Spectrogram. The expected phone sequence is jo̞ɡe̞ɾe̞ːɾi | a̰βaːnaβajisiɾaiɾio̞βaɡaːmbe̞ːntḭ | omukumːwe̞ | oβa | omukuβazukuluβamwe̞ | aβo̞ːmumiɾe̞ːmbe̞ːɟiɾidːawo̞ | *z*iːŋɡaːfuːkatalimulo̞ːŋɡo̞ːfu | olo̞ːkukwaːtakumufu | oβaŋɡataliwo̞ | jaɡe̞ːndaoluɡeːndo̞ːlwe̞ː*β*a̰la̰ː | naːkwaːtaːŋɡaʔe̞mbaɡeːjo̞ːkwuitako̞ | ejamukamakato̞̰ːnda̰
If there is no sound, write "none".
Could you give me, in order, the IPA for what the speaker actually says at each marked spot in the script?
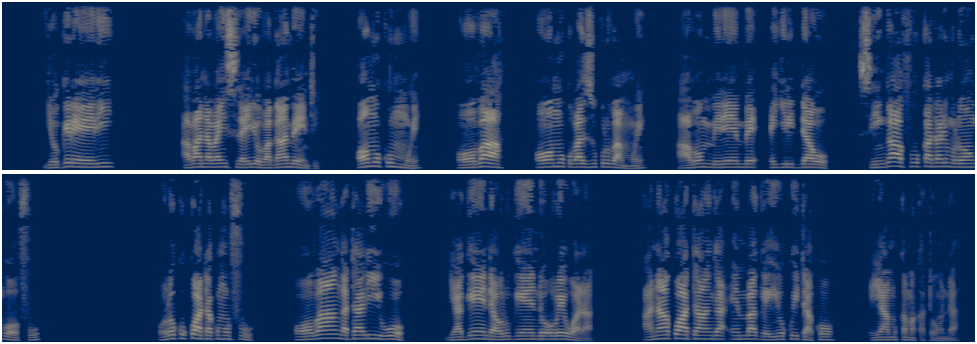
s, w

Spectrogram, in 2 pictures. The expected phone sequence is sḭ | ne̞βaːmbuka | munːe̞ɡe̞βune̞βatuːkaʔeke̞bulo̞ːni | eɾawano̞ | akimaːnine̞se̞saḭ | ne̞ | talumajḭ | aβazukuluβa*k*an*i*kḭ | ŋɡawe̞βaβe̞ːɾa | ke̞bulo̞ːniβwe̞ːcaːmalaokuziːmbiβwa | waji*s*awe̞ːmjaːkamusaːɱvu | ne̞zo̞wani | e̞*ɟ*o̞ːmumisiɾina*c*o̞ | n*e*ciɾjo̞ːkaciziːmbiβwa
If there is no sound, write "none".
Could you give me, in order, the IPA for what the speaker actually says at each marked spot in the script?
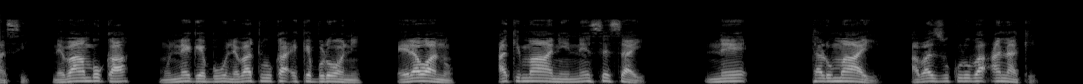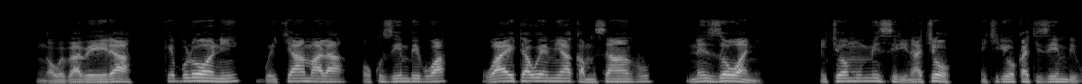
ʔ, a, t, c, c, e

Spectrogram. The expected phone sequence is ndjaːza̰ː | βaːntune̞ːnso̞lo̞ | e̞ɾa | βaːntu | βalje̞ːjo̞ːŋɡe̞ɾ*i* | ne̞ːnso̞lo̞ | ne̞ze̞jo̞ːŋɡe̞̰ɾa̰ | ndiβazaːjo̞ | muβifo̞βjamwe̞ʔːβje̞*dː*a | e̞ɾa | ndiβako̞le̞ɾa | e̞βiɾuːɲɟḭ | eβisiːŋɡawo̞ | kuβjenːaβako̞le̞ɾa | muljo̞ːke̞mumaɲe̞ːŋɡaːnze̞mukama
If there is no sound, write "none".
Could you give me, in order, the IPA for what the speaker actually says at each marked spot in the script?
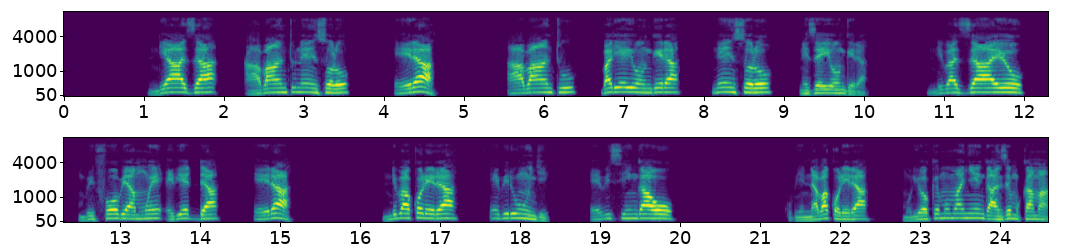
a, dː

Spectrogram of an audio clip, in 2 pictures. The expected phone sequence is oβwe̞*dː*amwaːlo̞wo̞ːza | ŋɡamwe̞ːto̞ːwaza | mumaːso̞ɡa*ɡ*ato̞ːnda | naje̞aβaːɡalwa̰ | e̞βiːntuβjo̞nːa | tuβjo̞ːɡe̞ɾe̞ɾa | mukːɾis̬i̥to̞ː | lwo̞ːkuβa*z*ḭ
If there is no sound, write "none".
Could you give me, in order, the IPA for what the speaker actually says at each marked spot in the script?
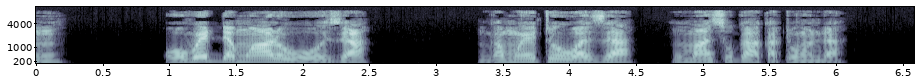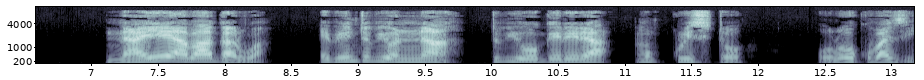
dː, k, z

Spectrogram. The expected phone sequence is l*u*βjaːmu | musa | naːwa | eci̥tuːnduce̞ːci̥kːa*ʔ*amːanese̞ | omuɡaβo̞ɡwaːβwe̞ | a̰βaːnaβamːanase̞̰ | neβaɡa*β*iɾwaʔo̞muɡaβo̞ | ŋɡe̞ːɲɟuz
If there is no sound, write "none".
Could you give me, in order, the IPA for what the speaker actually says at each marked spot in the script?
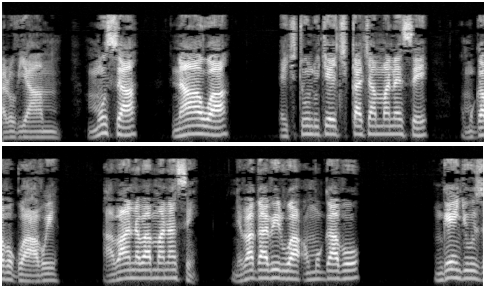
o, c, β

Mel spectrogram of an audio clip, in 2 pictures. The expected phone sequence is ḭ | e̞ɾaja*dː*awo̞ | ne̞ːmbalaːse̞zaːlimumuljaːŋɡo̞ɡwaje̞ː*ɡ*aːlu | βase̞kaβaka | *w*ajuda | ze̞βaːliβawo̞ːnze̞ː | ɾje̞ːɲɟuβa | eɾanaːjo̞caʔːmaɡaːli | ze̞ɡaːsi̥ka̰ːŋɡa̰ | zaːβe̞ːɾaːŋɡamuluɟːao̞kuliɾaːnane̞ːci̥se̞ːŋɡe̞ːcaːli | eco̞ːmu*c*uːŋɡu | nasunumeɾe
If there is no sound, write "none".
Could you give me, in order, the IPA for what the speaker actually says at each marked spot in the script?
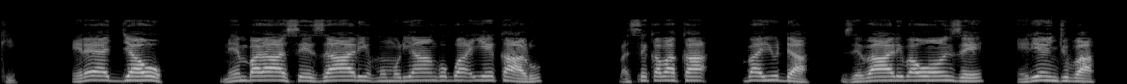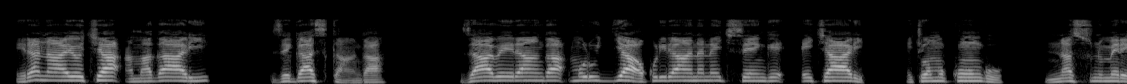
ɟː, k, β, k

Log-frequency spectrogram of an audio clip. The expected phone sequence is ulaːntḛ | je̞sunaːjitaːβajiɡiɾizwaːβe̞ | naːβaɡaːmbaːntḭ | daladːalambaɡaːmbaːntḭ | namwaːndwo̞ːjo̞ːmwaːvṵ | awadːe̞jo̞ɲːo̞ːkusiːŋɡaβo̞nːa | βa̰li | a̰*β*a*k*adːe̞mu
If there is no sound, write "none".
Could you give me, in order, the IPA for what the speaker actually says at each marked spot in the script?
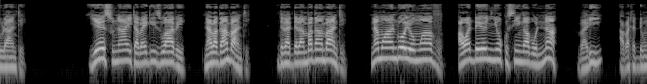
β, t

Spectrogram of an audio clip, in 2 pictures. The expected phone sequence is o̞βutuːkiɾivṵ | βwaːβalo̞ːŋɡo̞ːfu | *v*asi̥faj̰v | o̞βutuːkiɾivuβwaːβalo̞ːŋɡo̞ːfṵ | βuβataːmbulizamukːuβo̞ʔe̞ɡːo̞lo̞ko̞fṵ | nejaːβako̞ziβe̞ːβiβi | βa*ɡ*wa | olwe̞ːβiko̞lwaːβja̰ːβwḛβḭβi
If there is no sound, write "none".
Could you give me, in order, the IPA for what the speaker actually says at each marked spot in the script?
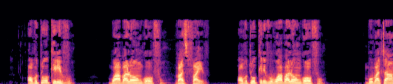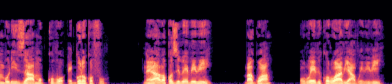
v, ɡ

